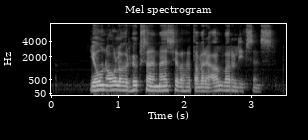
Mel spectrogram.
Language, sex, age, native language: Icelandic, male, 30-39, Icelandic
